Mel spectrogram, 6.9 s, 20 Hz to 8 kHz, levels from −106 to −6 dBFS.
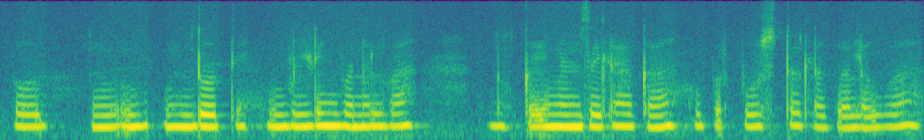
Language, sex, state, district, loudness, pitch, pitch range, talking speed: Hindi, female, Uttar Pradesh, Varanasi, -13 LUFS, 220 Hz, 215-230 Hz, 120 wpm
